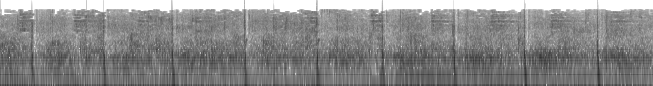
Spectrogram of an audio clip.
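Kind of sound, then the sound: crowd, audience clapping hands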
